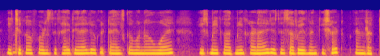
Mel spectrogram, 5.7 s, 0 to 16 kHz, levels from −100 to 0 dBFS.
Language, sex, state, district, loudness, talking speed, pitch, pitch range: Hindi, female, Bihar, Saharsa, -15 LUFS, 295 wpm, 210 Hz, 205-220 Hz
